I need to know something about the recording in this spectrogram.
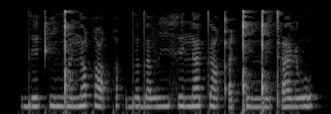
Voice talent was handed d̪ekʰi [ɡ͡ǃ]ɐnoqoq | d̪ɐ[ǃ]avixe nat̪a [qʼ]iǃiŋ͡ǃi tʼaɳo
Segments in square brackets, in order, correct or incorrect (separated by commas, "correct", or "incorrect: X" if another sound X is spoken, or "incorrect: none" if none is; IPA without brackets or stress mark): incorrect: ŋ͡ǃ, incorrect: d̪, correct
